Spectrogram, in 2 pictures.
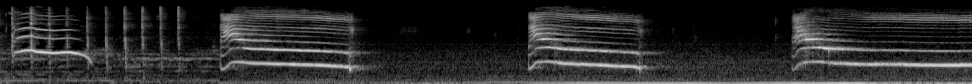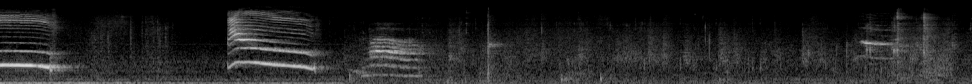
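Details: A cat giving long drawn-out meows, each lasting one to two seconds with a falling tail, five loud cries spaced a few seconds apart, then softer shorter mews, low hum beneath.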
